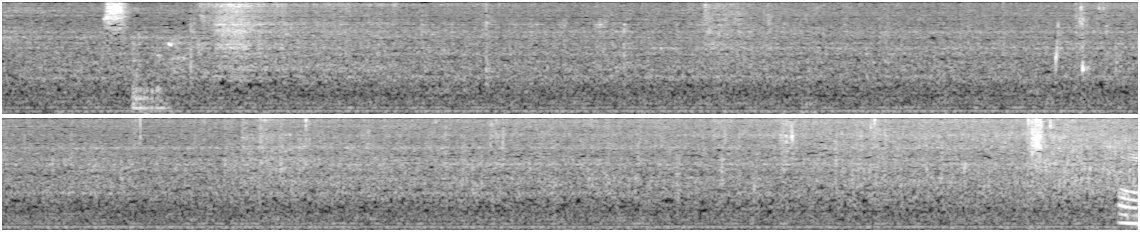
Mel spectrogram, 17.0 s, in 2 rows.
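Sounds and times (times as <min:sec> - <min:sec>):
dough sizzling in oil: 0:01.4 - 0:17.0
oil popping: 0:07.4 - 0:16.9.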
